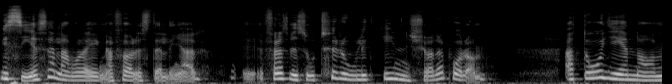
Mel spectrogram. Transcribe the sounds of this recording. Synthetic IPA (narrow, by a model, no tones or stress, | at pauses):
vɪseːsɛlːanvoːɾaeːɡnʔa̰fœːɾə̰st̪ɛ̰lnɪ̰ŋa̰ɾfœɾat̪vɪsɔʊt̪ʰɾuːlɪɡ̚t̪ɪnɕœːɖapʰɔd̪ɔ̰m | at̪̚d̪ɔjeːnɔn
